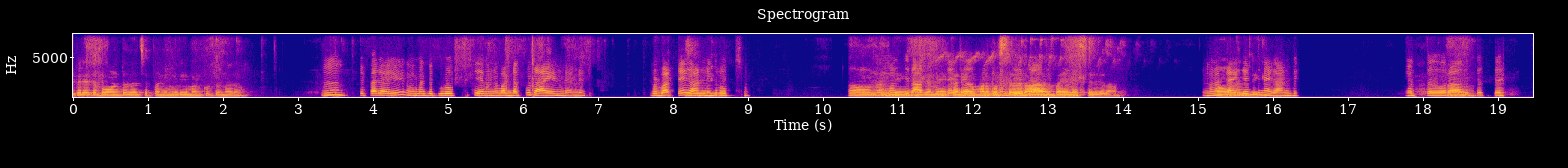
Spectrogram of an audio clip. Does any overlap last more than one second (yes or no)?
yes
